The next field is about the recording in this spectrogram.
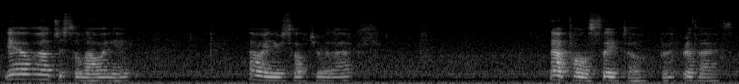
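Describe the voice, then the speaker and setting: Woman, Reiki practitioner, calm, instructive, slightly low, faint background hiss. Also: normal speed, gravelly, pauses often. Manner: calm, explanatory, gently instructive. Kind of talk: guiding a healing session. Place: indoor treatment room with fan. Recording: echoey room, mic at a distance.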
